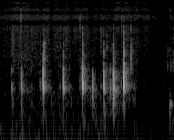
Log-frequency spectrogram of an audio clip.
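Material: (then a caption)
Plastic. A small plastic bottle of StazOn re-inker ink is shaken so the little mixing ball inside rattles, spreading the pigment evenly through the fluid before re-inking. A quick run of short, dry, mid-pitched clicks is heard as the ball knocks against the bottle, with almost no ring, then a faint final tap.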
